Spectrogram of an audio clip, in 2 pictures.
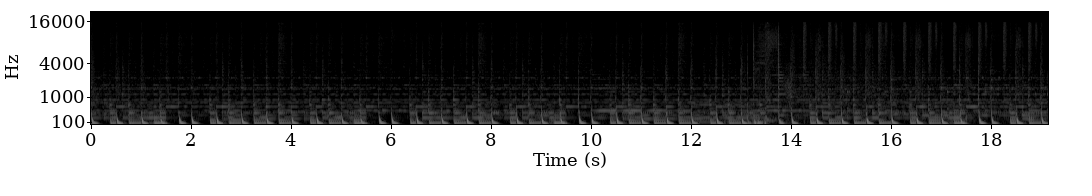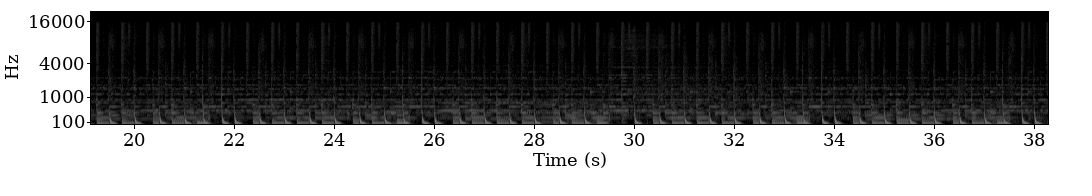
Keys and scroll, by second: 0.6 alt+z, 3.1 3, 4.6 2, 10.1 Tab, 11.9 alt+z, 17.5 Tab, 19.2 3, 20.4 2, 21.6 ctrl+r, 24.4 s, 25.2-26.5 shift+z, 26.5 z, 35.8 s.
